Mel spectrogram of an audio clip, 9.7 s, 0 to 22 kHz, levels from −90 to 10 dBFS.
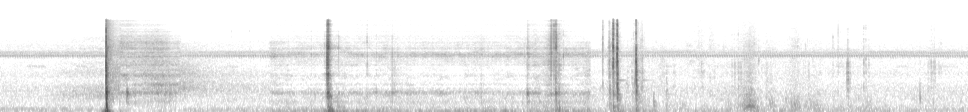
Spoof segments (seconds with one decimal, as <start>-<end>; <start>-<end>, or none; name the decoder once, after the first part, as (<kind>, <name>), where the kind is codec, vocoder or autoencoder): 1.2-1.8 (codec, SNAC); 2.7-5.9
